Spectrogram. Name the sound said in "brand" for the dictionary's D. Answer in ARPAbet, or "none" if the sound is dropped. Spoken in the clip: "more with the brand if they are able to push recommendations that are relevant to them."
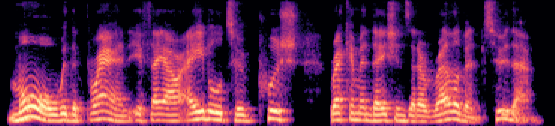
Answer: D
